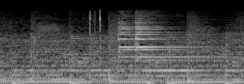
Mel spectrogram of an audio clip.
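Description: Background music over an end-screen animation, with a short click about a second in and then a bright bell ding that rings out: the click and notification-bell sound effects of a subscribe-button animation.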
